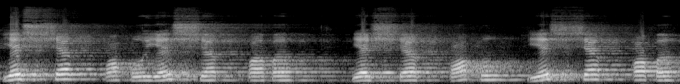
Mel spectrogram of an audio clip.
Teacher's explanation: قاف کو قاف سے ملائیں گے تو میں قلقلہ کر رہی ہوں کیونکہ حروف قلقلہ میں سے ہے قاف. جزم لگے گا تو قاف کے ساتھ قاف ملا کے باؤنس کریں گے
